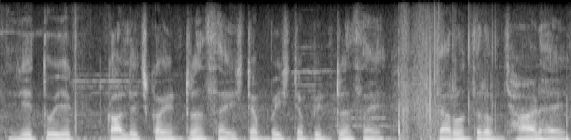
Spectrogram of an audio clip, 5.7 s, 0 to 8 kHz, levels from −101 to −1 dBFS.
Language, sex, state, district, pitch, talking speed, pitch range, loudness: Hindi, male, Delhi, New Delhi, 130 Hz, 170 wpm, 125-130 Hz, -19 LUFS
